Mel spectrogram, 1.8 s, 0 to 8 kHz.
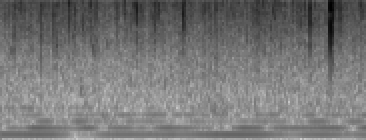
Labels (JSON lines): {"label": "biophony, midshipman", "recorder": "SoundTrap 500"}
